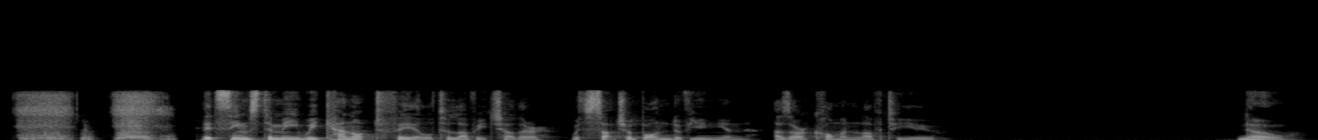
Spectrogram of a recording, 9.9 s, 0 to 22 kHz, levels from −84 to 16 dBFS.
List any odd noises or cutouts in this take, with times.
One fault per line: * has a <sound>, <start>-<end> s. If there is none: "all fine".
* has a throat clearing, 0.1-1.3 s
